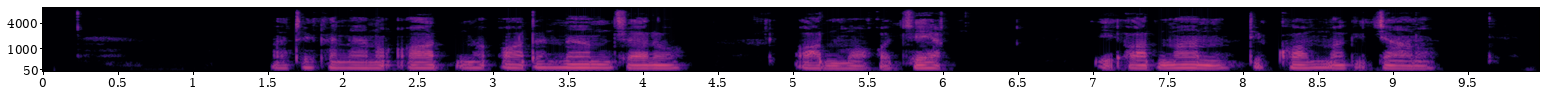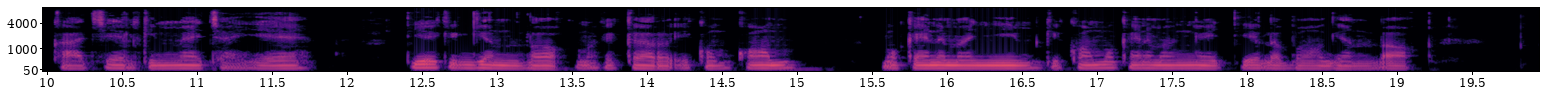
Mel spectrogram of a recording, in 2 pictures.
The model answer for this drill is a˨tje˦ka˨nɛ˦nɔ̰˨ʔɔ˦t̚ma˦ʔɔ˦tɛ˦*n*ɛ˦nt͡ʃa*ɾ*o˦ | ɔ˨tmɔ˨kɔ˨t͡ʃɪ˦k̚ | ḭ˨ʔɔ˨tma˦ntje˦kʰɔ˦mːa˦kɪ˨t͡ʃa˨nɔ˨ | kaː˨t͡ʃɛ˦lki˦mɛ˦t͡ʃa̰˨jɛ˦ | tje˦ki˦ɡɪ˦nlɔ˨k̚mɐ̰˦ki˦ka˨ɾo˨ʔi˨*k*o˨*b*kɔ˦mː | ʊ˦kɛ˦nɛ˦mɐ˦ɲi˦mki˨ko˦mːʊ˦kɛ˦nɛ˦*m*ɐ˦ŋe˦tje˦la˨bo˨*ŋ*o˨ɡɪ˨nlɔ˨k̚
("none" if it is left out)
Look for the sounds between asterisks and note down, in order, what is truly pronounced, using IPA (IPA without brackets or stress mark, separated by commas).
n, l, k, m, m, ŋ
